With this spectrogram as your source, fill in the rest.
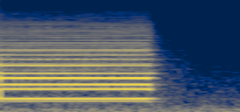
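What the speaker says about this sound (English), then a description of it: "Looks like my horn honking got the attention of" A loud, sustained car horn in a Star Wars video game blares as one steady honk for under a second, then cuts off abruptly into near silence.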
